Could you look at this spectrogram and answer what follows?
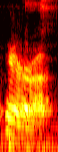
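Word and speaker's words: Terra: Not Tara, but Tara.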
